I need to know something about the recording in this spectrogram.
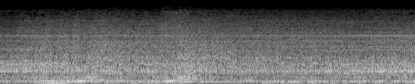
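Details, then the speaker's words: Jeep YJ 4.2L (258) six-cylinder after swap to a 4.0L cylinder head: steady hum with quick throttle blips rising and falling cleanly, no knocks or ticks; revs smooth and healthy. "Well, you can hear it. It runs nice and smooth. Very much worth the upgrade. Runs great. No problems at all."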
